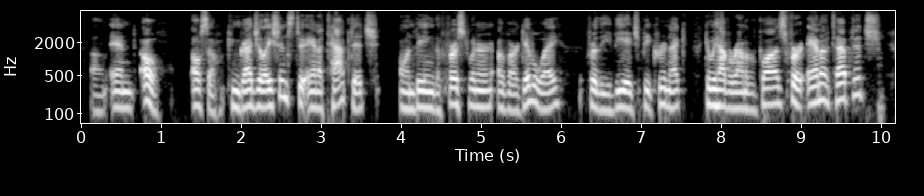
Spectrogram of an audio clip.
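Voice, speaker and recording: In a very clean recording with a silent background, a man with a normal speaking voice talks at medium pitch, the sound dry and close with no echo. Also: ordinary pitch variation, moderate pace. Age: 20s. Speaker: podcast host. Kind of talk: casual chat.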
